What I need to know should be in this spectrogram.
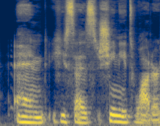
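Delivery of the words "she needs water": ordinary talk, nothing marked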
